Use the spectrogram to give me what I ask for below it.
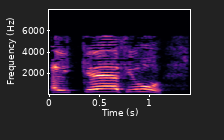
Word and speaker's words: الكافرون: فأرقق الكاف أقول الكاء، والألف تبع للكاف، أرققه تبع للكاف أقول الكافرون، لأن أنا لو فخمت الكاف هتبقى قاف وهفخم تبع لها الإيه؟ الألف.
